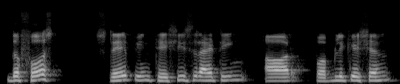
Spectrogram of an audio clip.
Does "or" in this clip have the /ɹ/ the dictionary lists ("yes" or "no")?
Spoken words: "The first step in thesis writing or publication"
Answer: yes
